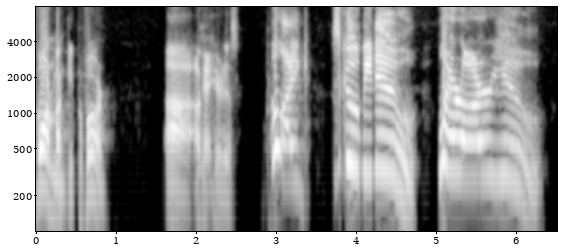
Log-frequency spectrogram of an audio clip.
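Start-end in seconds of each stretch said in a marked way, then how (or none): 3.1-6.3 high, stretched-out cartoonish voice. Showing off a hidden talent when friends ask for the thing: Shaggy impression. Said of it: "pretty solid Scooby Doo and Shaggy impression".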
